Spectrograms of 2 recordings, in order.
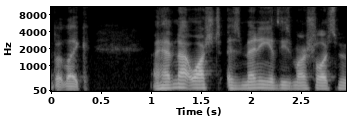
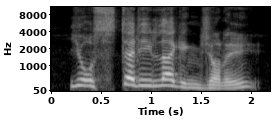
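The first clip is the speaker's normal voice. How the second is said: slow, high, drawn-out mocking character voice; 7 semitones higher than usual. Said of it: "That's my Mister Self-Destruct voice".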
